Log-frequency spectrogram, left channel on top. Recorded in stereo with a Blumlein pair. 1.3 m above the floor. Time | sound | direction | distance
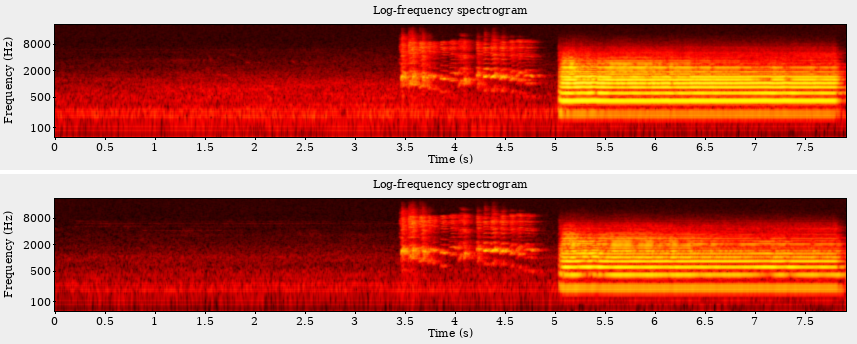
3.4 | laughter | straight ahead | 0.9 m
5.0 | a trumpet | 55° left | 0.8 m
